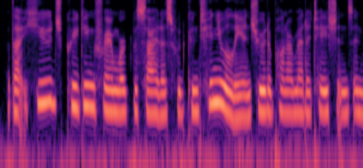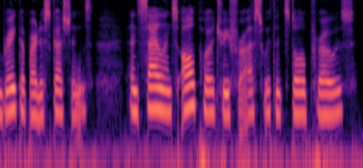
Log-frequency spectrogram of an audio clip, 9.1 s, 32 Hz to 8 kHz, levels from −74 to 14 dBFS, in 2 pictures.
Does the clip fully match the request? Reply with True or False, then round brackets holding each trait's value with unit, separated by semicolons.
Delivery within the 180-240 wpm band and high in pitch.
True (185 wpm; 210 Hz)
